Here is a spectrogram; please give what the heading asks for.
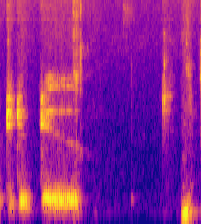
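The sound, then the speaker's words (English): Quick clicking, heard as a few short bursts close together, then a pause and a single low thump, with a voice present around them. “Quick clicking here.”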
